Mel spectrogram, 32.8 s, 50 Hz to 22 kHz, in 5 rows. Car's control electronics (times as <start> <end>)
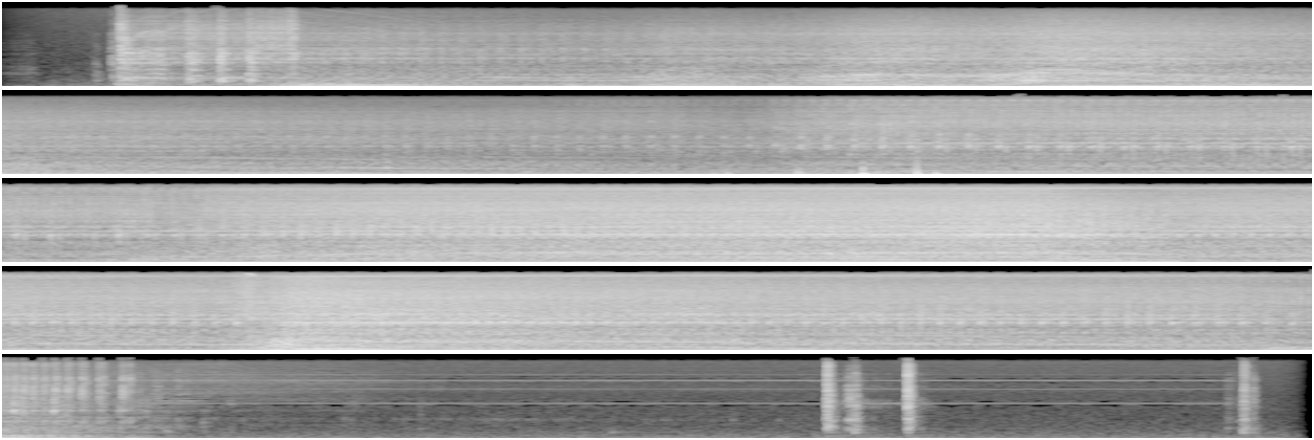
10.0 11.8, 25.8 32.7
